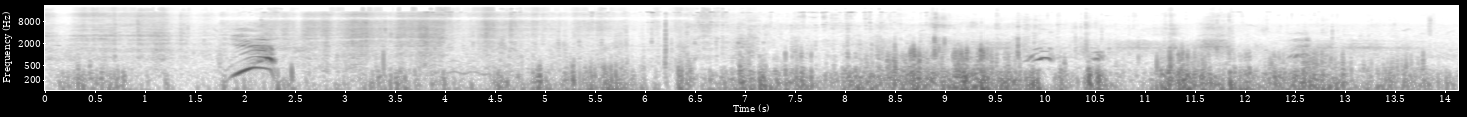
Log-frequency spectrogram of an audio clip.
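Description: Horse hooves clip-clop steadily on hard ground, close by, as a mare is ridden, with people talking over them and a short high call early on.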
